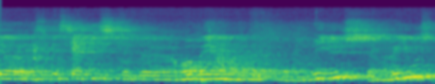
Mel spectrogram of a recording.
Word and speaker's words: Rius: spécialiste de Robert Rius Rius mattend dit fallait prononcer en catalan euh on remercie bien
